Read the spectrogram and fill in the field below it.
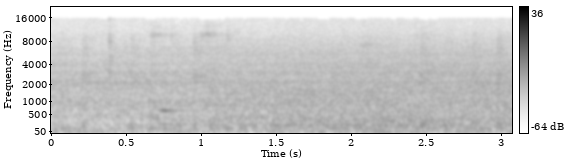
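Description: A computer-driven train arriving in Train Sim World 2020 on the East Coastway route, a steady low rumble and rolling rail noise that holds at an even level throughout, with a faint tone briefly rising above it.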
